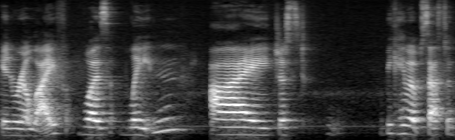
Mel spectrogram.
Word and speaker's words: Leighton: this name ever since I heard it, is Layton, and it's spelled Leighton. And the first thing I think of is Layton Meester.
